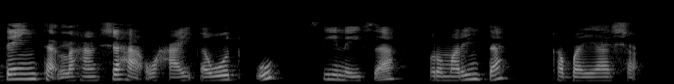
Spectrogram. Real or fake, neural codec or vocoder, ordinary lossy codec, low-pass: real; none; MP3, 32 kbps; 7.2 kHz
